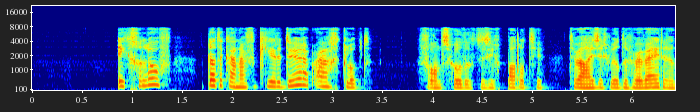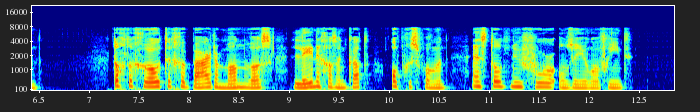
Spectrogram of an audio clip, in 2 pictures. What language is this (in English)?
Dutch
